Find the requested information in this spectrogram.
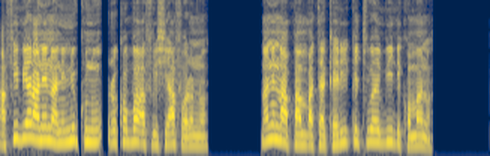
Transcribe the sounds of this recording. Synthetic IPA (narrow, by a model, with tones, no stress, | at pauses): a˨fi˦bi˦a˦ɾa˨nɪ̃˦nã˨nɪ̃˦nɪ̃˦kʰũ˦nũ˦ɾɪ˦kʰɔ˦bɔ˦a˨fɾi˨ɕi˨a˦fɔ˨ɾɪ˦nʊ̃˦ | nã˨nɪ̃˦nã˨pʰã˨m˨ba˨tʰa˨kʰæ˨ɾi˦kʰɪ˦tʰʊ˦æ˦bi˦dɪ˨kʰɔ˨mã˦nʊ̃˨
